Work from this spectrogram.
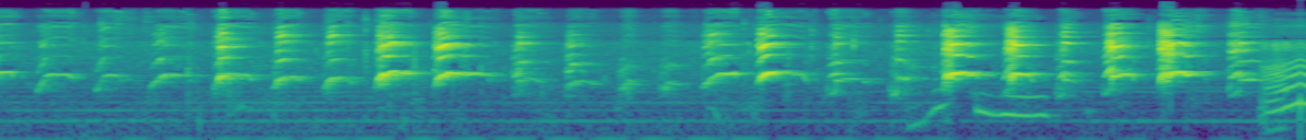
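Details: Several puppies eating mash give short, high yelping whines about twice a second. The whines overlap one another, with a low steady hum in the background.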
